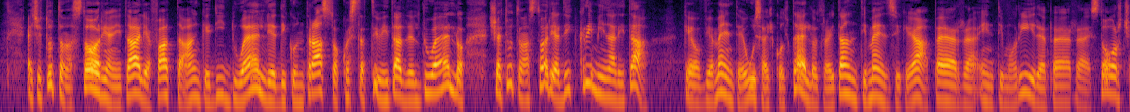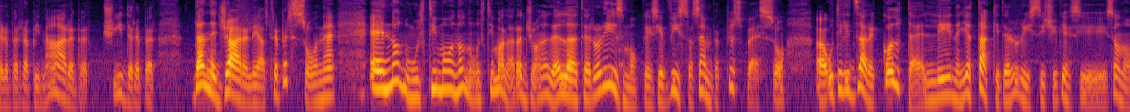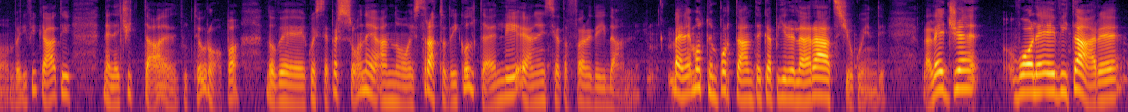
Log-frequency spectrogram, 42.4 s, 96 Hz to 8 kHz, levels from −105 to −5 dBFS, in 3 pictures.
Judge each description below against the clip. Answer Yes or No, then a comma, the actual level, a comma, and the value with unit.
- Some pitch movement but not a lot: No, wide, 6.8 semitones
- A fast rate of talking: No, average, 150 wpm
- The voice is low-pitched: No, medium, 180 Hz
